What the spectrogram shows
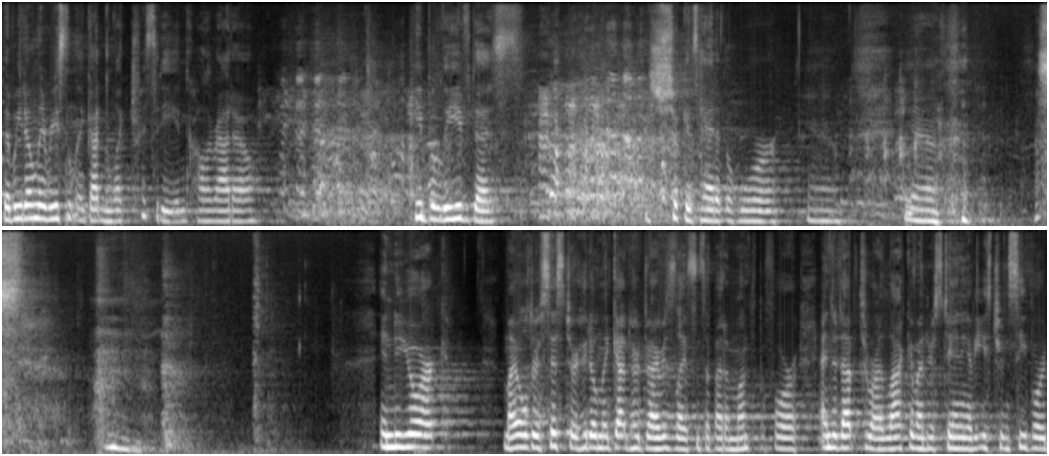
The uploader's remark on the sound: Paragraphs were shifted out of their natural order to work with the music, and the orchestral arrangements were shuffled and modified to jive with the beats of the story. This story was originally recorded at Augustana Arts.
